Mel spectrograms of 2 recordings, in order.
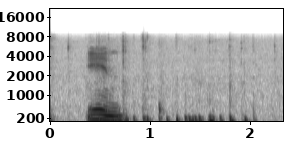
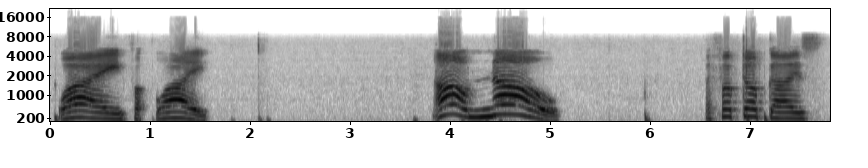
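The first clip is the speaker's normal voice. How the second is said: mock crying out; 3 semitones higher, much slower than usual. Streamer guessing what the crying mom says, mock wail. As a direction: cry it out as a mock-distraught mother. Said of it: "last three words she could cry".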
